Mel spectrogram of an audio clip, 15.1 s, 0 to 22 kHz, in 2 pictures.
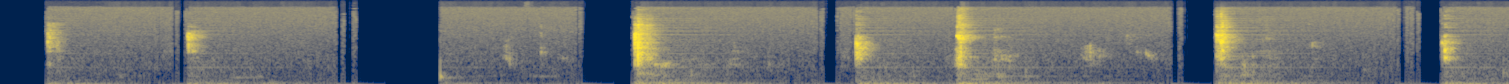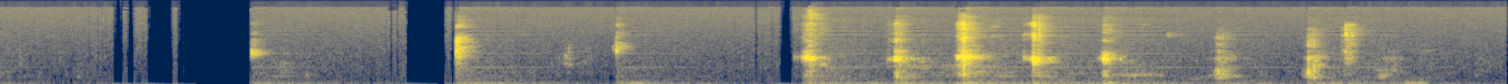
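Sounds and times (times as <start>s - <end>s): wet mouth clicks and smacks chewing: 4.2s - 6.4s, 11.6s - 14.7s.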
